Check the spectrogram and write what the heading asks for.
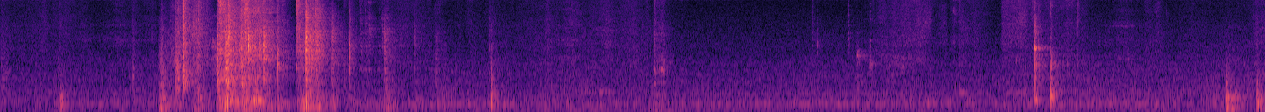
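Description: Kitchen handling clatter: a rapid run of sharp clicks and taps lasting about a second, then a few single clicks, while cooking oil is got ready and poured into an empty nonstick frying pan.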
